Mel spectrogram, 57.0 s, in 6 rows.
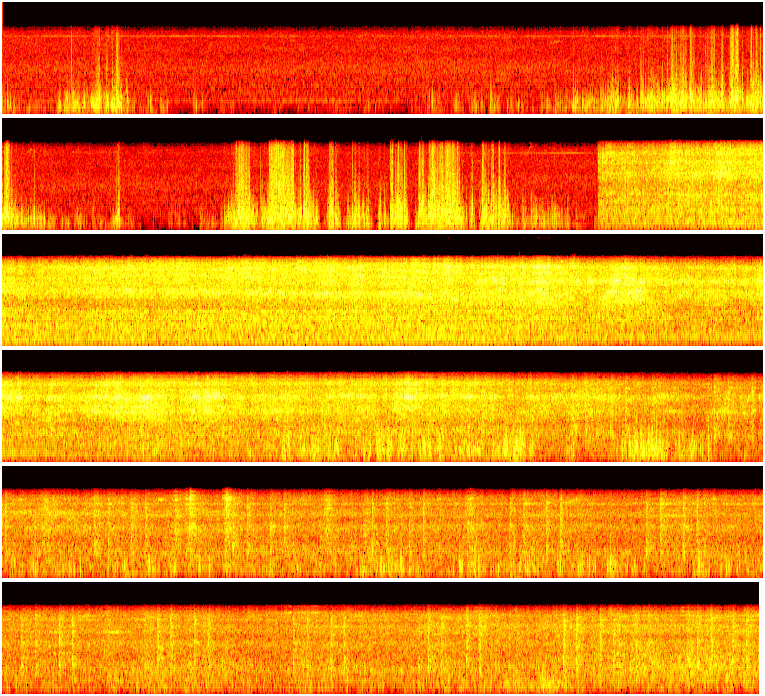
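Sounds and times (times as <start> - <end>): diesel locomotive engine running: 15.8 - 57.0
wagons clattering over rails: 17.0 - 45.4, 47.8 - 57.0.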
